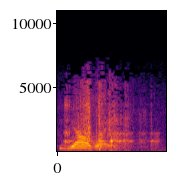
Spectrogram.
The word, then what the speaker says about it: Yahweh: In the Old Testament, the word that is translated God is a word called, pronounced Yahweh.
